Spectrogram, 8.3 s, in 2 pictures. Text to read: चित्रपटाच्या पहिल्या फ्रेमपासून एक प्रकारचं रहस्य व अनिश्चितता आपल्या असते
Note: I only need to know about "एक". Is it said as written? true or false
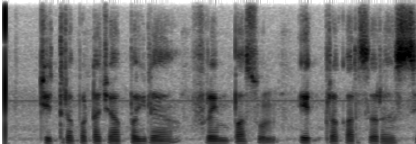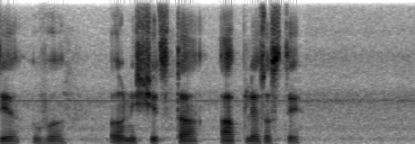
true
